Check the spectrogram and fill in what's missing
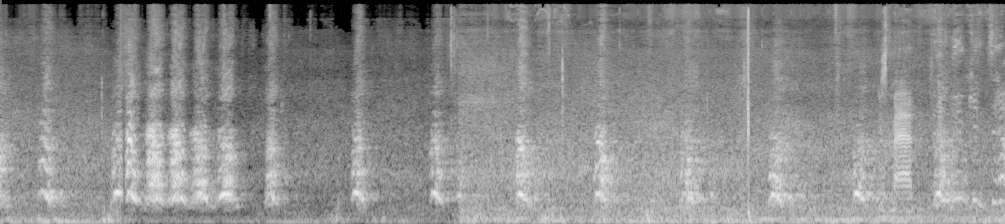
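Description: German Shepherds bark repeatedly in quick bursts close by inside a car, with yips and whimpers mixed in.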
